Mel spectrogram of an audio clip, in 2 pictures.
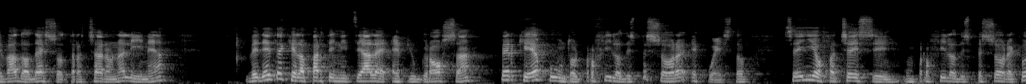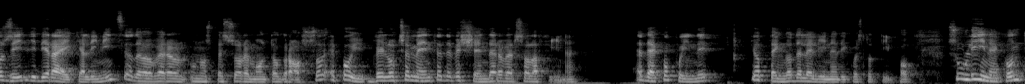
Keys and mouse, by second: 0.7 click, 5.5 click, 15.3 click, 19.7 click.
